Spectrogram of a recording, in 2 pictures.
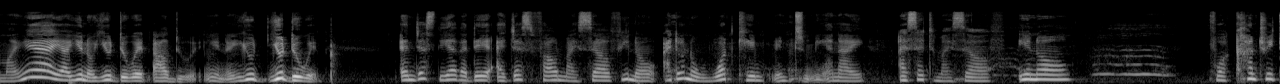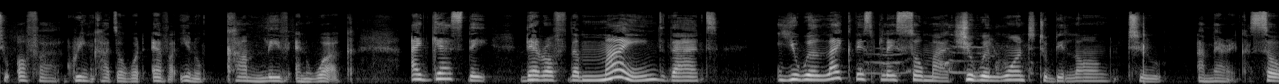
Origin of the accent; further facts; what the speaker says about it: Kenya; now in United States; It's also me being Kikuyu, because in Kenya, we have the tribes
